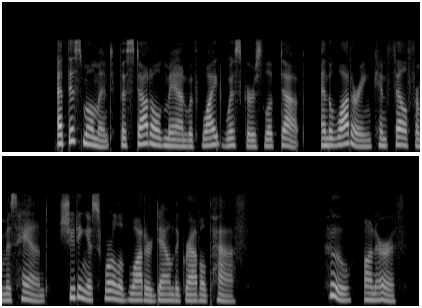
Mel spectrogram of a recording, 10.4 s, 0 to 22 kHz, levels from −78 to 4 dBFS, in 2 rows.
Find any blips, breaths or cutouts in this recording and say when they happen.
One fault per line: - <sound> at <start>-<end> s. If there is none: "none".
none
